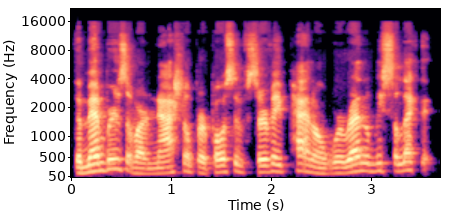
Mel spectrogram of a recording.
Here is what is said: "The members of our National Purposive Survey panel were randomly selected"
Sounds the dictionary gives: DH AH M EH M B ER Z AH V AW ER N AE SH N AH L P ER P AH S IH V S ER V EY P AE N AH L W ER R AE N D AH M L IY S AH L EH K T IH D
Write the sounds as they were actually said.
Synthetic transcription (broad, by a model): DH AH M EH M B ER Z AH V AW ER N AE SH N L P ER P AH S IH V S ER V EY P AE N L W ER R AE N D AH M L IY S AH L EH K T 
